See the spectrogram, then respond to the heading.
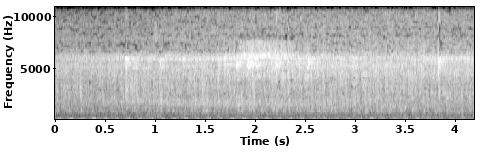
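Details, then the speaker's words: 1999–2004 Mustang 4.6 V8, 76k miles, coolant mixing with oil and a misfire, idling about 800 rpm: quick rhythmic top-end ticking, several a second; owner suspects a bad timing chain tensioner or piston-to-valve slap in the passenger-side head, unconfirmed. "hey guys welcome back to the channel here's the Mustang running we hear a little not or attack"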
